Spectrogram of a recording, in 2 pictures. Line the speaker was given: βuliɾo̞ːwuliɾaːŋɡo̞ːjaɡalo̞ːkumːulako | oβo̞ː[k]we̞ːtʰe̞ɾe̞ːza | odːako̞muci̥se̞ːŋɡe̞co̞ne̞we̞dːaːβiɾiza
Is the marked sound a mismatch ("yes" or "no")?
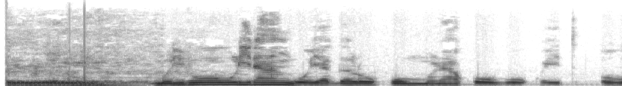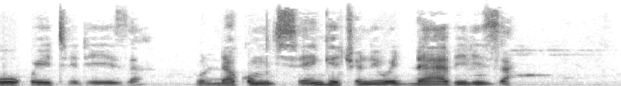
no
